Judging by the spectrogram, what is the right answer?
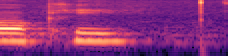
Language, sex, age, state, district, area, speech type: Odia, female, 30-45, Odisha, Boudh, rural, read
